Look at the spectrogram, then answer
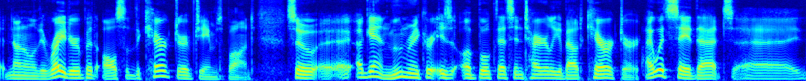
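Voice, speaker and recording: A man giving an unscripted, analytical book review, speaking thoughtfully and haltingly as he works through his points. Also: on the low side, no room sound. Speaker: book reviewer, channel host.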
